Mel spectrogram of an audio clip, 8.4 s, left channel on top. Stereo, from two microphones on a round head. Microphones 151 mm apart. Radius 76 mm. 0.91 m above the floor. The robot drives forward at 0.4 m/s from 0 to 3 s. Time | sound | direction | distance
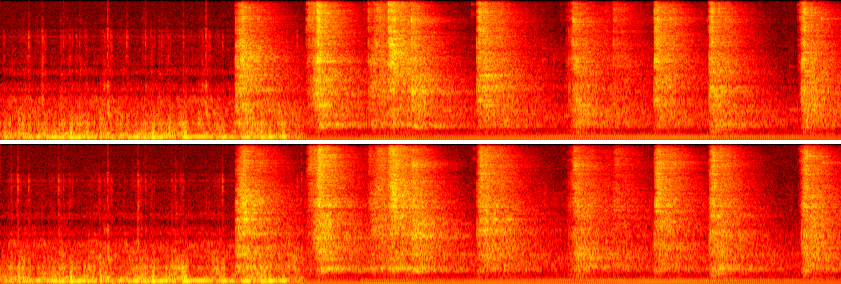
2.3 | scissors | 60° left (ahead or behind) | 4.5 m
